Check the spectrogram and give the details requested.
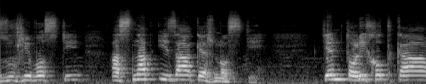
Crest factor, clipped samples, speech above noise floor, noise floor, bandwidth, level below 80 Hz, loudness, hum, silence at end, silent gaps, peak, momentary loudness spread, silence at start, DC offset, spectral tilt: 14 dB; under 0.1%; 29 dB; -45 dBFS; 13.5 kHz; -48 dBFS; -17 LUFS; none; 0 s; none; -2 dBFS; 13 LU; 0 s; under 0.1%; -5 dB/octave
